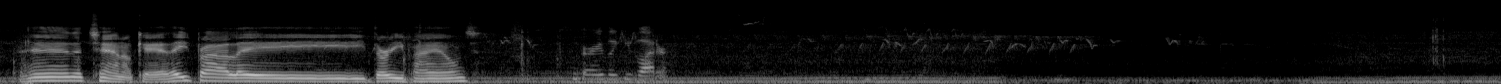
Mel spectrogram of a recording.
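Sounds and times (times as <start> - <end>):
steady low drone: 0.0 - 15.0
bird chirping: 2.9 - 13.8.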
